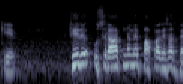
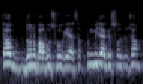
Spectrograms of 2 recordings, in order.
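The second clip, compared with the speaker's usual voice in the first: imitated mother's telling-off, higher and louder; retold scolding, insistent and raised; strict scolding; 5 semitones higher, 5 dB louder than usual. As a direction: order the child off to bed like a strict mum. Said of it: "तो वो बहुत strictly डांट रही थी".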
